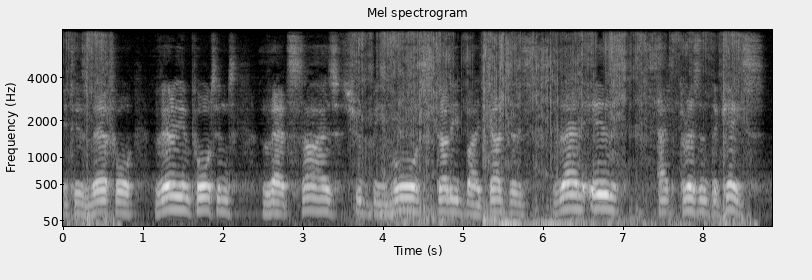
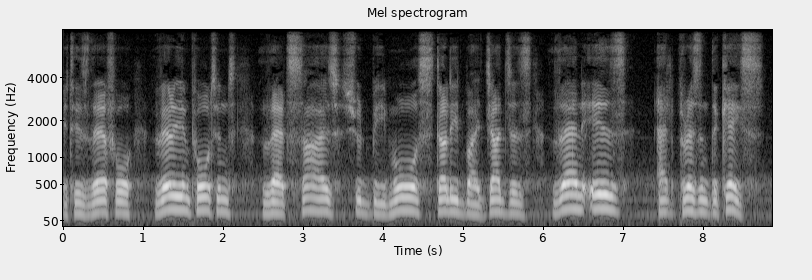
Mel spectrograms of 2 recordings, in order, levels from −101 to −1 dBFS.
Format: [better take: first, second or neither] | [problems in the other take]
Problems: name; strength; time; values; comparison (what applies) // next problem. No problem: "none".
second | background sound (Tearing); 16 dB below the speech // room echo; dies away in 0.2 s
